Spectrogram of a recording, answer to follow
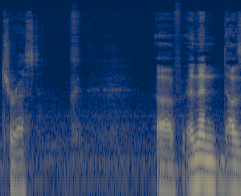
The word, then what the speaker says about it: Charest: Travis shares work or how David Finch pronounces it charest of and then I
